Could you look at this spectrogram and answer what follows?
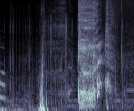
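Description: A child gives a short throaty cough and then a harsh, forceful cough burst, with faint room noise behind.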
